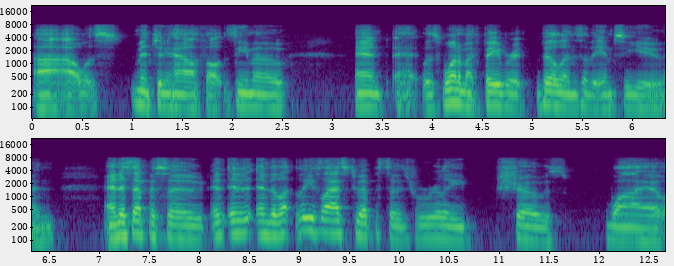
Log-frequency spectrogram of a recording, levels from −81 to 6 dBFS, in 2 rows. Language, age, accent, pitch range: English, 50-69, American, 100-120 Hz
